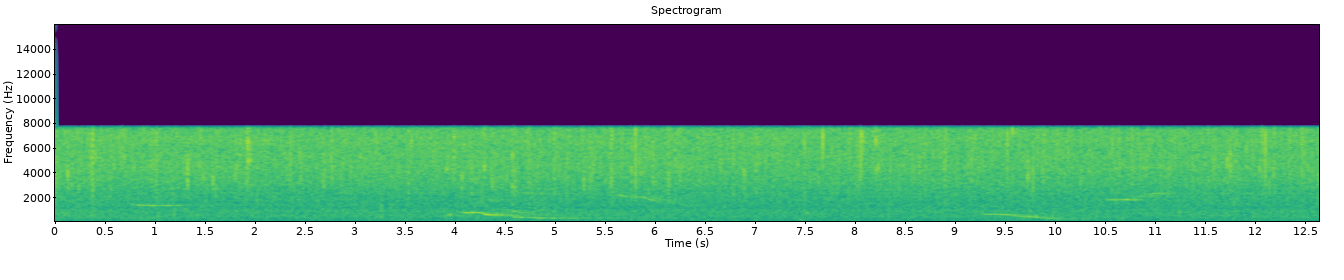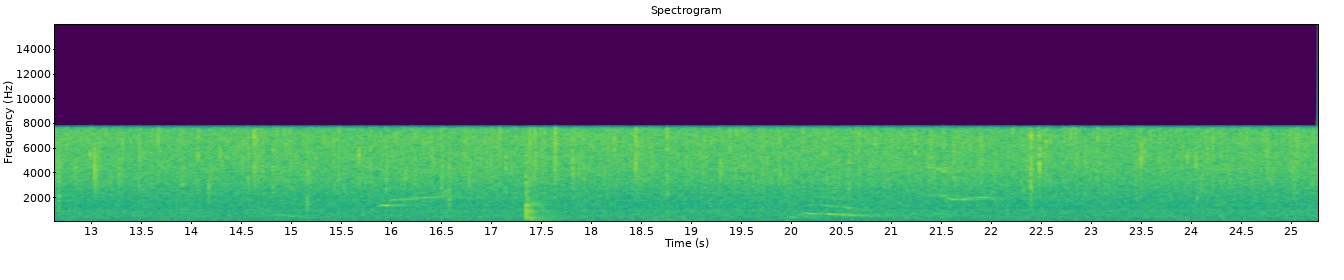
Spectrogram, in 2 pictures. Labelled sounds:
0.8	1.2	humpback whale, 1.3 to 1.5 kHz
4.0	4.3	humpback whale, 0.78 to 0.94 kHz
5.6	6.1	humpback whale, 1.6 to 2.3 kHz
10.5	11.2	humpback whale, 1.8 to 2.4 kHz
15.9	16.6	humpback whale, 1.2 to 2.2 kHz
20.2	20.5	humpback whale, 1.2 to 1.4 kHz
21.3	22.0	humpback whale, 1.8 to 2.2 kHz

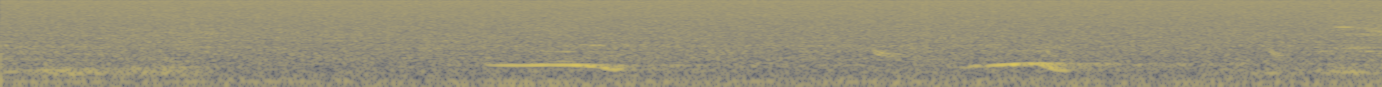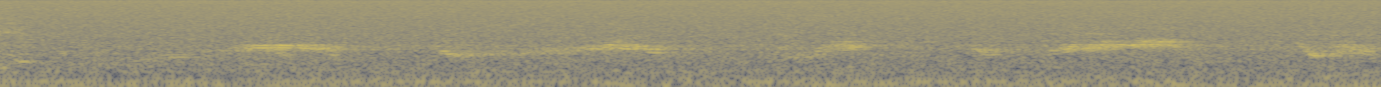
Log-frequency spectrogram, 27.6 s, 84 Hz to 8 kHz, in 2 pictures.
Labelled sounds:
24.7	25.6	humpback whale, 0.80 to 1.1 kHz

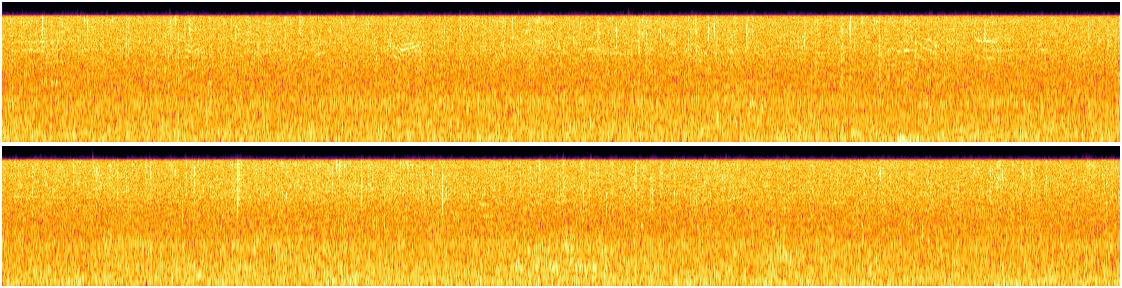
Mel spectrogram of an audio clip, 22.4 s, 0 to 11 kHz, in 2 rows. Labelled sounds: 3.9	4.2	Pacific white-sided dolphin, 3.3 to 3.8 kHz
9.7	10.0	Pacific white-sided dolphin, 4.0 to 4.5 kHz

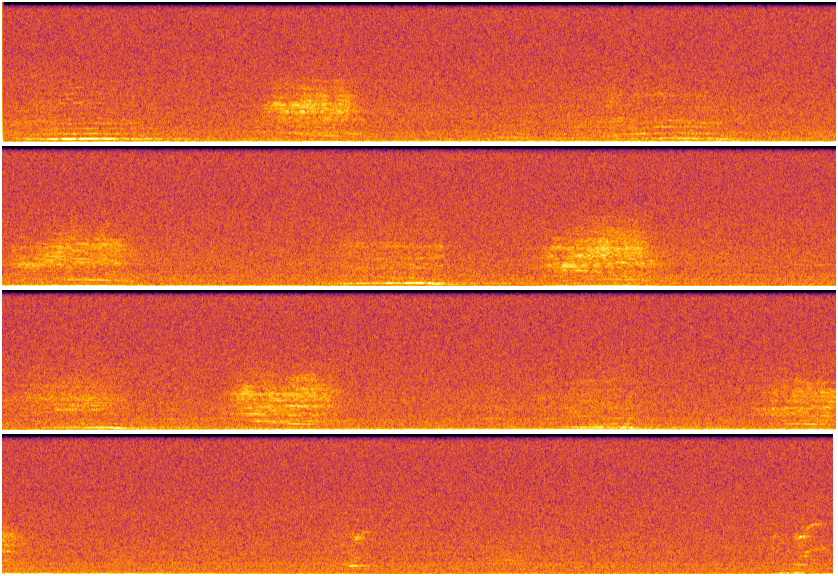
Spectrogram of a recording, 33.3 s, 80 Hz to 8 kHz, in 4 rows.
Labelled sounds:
0.7	1.0	humpback whale, 0.83 to 0.90 kHz
2.6	3.1	humpback whale, 1.7 to 2.3 kHz
8.4	8.7	humpback whale, 1.1 to 1.4 kHz
13.8	14.1	humpback whale, 0.93 to 2.5 kHz
17.2	17.5	humpback whale, 1.2 to 1.3 kHz
19.0	19.8	humpback whale, 0.90 to 3.1 kHz
24.2	24.4	humpback whale, 0.99 to 1.4 kHz
28.5	28.7	humpback whale, 1.8 to 2.5 kHz

